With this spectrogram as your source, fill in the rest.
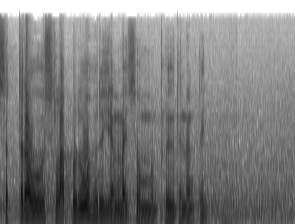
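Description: A man speaks clearly into a microphone, reading out.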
